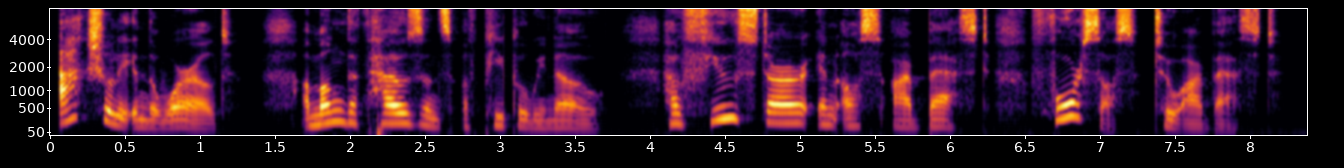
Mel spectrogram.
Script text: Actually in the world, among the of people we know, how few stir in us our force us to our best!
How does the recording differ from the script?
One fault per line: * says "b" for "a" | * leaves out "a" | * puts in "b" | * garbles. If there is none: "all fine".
* puts in "thousands"
* puts in "best"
